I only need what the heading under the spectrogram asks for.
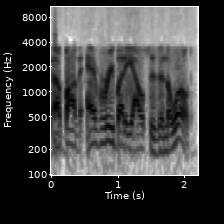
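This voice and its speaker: A man's voice: on the low side, steady tone, fairly quick, no echo. Man chatting on radio, slightly dull sound. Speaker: radio show participant. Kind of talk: conversational talk radio banter.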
